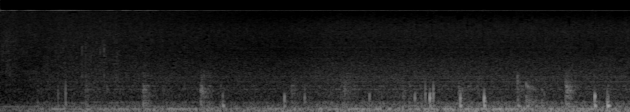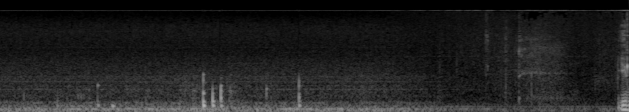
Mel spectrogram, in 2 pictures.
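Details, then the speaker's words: Abdominal examination teaching demonstration, stethoscope over the right iliac fossa: soft, irregular gurgles and clicks over a low steady hum, normal bowel sounds. "now I'd like to listen for bowel sounds I usually listen in the right ey like fosser"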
